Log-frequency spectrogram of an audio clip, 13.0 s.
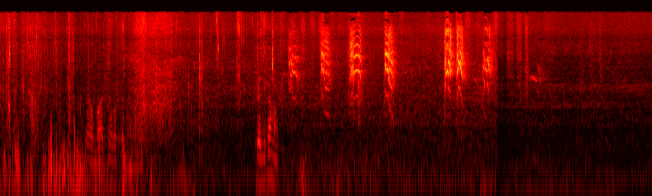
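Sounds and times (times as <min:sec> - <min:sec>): birds calling: 0:02.7 - 0:13.0.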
